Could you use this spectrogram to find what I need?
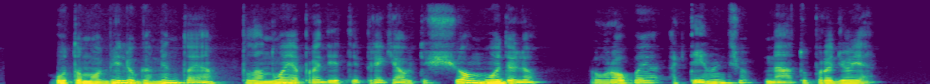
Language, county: Lithuanian, Šiauliai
